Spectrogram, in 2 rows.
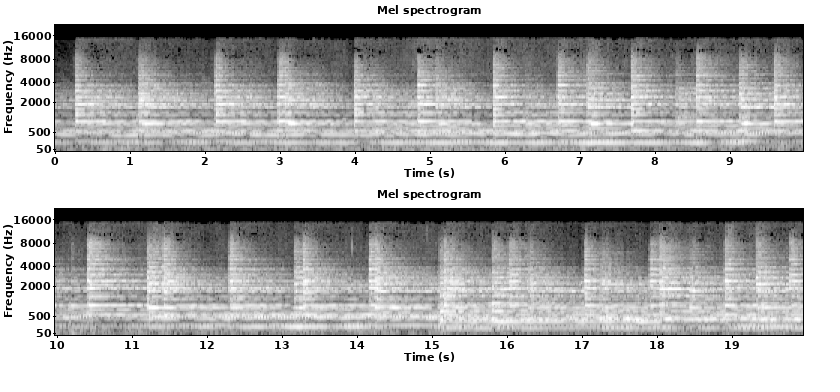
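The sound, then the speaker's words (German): Several large bells of the parish church in Mistelbach, Lower Austria, peal together at 12 noon in a steady, overlapping rhythm, their rich ringing tones layered and sustained, loud and continuous throughout with no voices. “Es ist 12 Uhr. Sie hören die Glocken der Pfarrkirche Mistelbach, Niederösterreich.”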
